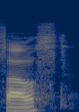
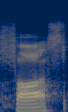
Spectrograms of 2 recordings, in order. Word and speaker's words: Faust: And I believe I'm pronouncing it right. I believe when I was younger I said Faust, but I do think it's Faust.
